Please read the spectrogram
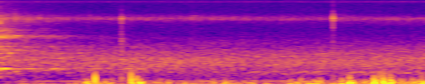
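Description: Wind rumbling on the microphone, with a few faint soft knocks.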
